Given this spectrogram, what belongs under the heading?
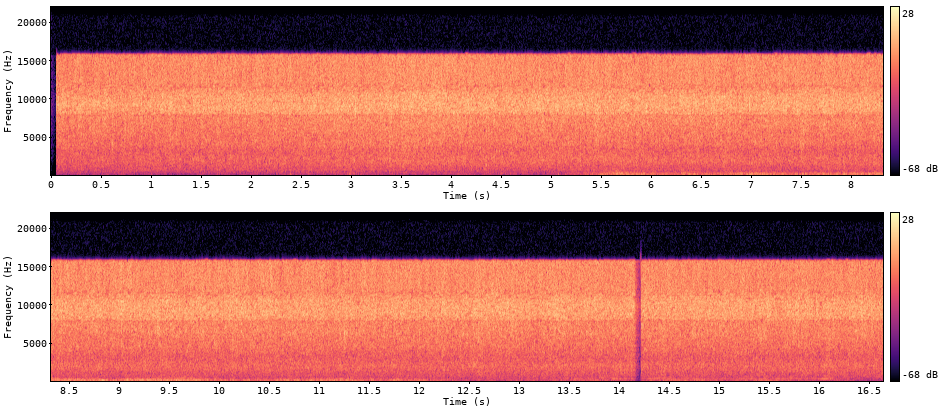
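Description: Heavy rain pours steadily over Rajshahi, and a deep rolling rumble of thunder swells midway through before fading back into the constant wash of rainfall; no voices.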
